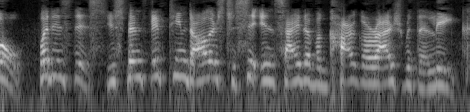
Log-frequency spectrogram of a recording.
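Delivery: put-on Chinese-accented voice. Retelling how the mother would react to the visit: imitating mother's chinese accent. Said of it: "she has a Chinese accent. She actually talks like this".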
